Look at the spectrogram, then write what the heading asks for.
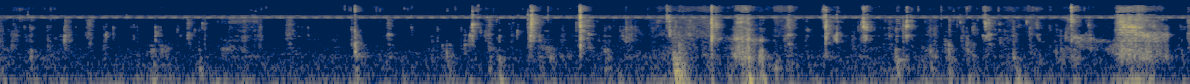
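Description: Chewing a mouthful of rice with dal and fish curry: many short wet clicks and lip smacks, with squelching of fingers mixing rice into the dal on a steel plate. A longer, louder wet sound comes near the end.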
